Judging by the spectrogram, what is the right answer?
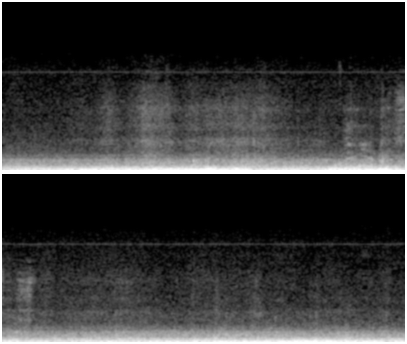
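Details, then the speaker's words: Lada Vesta Cross with AMT, fully loaded with four people, action camera on driver's head, after shock-absorber struts were replaced; steady road rumble and wind over bumps that previously clunked, now no knocks; quiet suspension. "есть вот едем по кочкам по которым в принципе всегда бряка даже собираю тут специально все трещинки и так далее этого звука нету"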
